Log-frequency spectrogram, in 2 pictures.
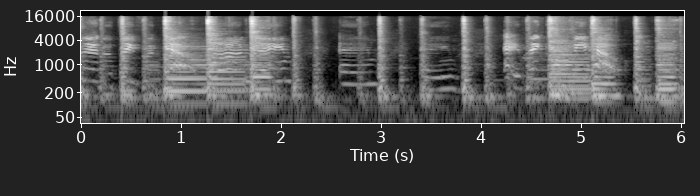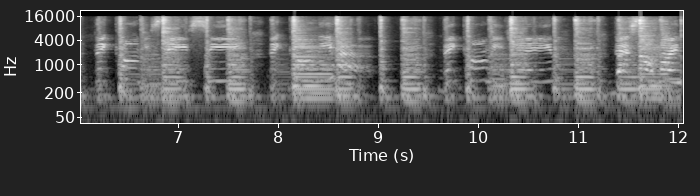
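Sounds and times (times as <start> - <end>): acoustic guitar strumming: 0.0 - 12.0
woman singing: 0.0 - 12.0.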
